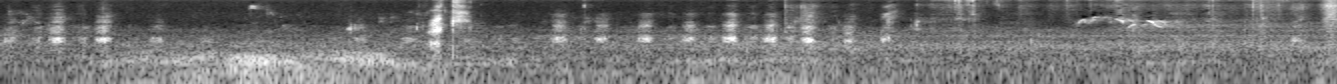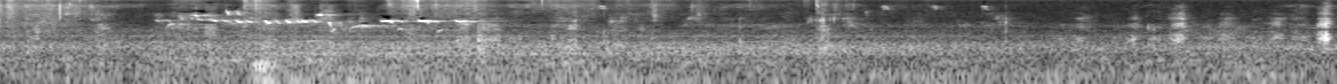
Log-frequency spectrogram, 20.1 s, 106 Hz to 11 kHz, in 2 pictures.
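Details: Aki, a 13-month-old Boxer puppy, exhausted after play, panting in quick, uneven breaths that repeat roughly three times a second, with faint bird chirps and a few soft spoken words in the background.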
